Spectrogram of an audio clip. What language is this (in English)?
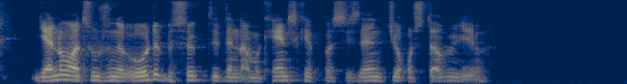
Danish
